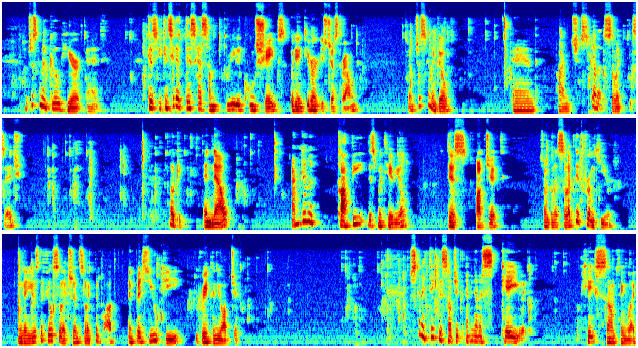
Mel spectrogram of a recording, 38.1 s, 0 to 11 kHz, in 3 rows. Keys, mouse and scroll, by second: 0.1-1.0 typing, 1.8 click, 2.7 click, 3.1 alt+click, 3.4 alt+middle click, 3.7 alt+right click, 3.7 alt+scroll, 4.3 alt+click, 5.6 alt+click, 5.9 alt+click, 6.1 alt+click, 6.9 alt+middle click, 6.9 alt+right click, 7.3 alt+click, 8.2 click, 8.6 middle click, 8.7 p, 9.1 alt+right click, 9.8 alt+right click, 10.1 alt+click, 11.4-12.4 typing, 12.7 shift+click, 12.9 alt+middle click, 13.7 click, 14.2 shift+click, 14.5 alt+click, 15.1 Delete, 16.1 alt+middle click, 16.5 alt+click, 16.7 alt+middle click, 17.5 alt+click, 17.5 alt+right click, 17.7 alt+middle click, 18.4 alt+click, 18.4 alt+middle click, 20.7 u, 24.0 alt+middle click, 24.3 alt+click, 24.7 click, 25.9 click, 26.6 shift+click, 27.2 alt+click, 28.3 u, 28.6 Up, 29.7 click, 30.3 click, 30.8 alt+click, 31.0 alt+click, 32.4 click, 33.0 alt+click, 33.3 ctrl+a, 33.8 alt+click, 34.1 alt+middle click, 34.4 t, 36.0 click, 36.5 alt+click, 36.7 alt+right click, 37.7 alt+middle click, 37.8 alt+middle click.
